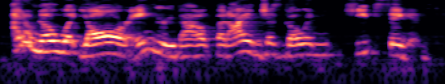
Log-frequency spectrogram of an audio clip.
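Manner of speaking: Southern American dialect. Voicing what people in a scene might be saying, southern american accent. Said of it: "notice how I changed that dialect there".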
